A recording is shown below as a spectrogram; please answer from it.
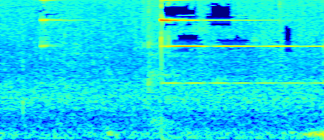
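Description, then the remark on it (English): A small bell rings once with a bright, clear strike at a Sangha gathering, its high metallic tone lingering and slowly fading over a soft low background rumble. “When the children hear the small bell, they may like to stand up and bow to the Sangha before they go.”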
